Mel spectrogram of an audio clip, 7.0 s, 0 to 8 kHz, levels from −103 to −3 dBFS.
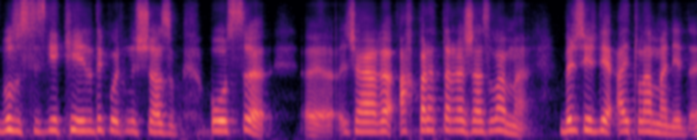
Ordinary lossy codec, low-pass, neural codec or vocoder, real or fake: none; none; codec, 16 kHz, 0.7 kbps, FocalCodec; fake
